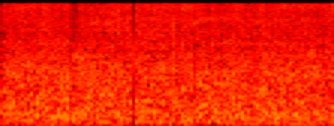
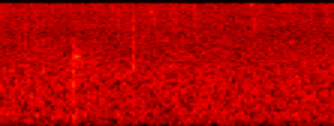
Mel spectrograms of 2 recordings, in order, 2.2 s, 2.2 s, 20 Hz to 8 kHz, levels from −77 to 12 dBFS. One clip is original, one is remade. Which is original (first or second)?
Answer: second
